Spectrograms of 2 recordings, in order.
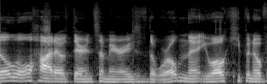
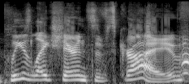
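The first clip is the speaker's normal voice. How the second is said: high, loud, bouncy YouTuber sign-off; hyped YouTuber plug; 8 semitones higher, 9 dB louder, slower than usual. Pretend. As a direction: sell it like a channel outro.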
